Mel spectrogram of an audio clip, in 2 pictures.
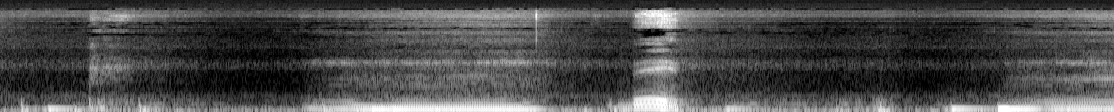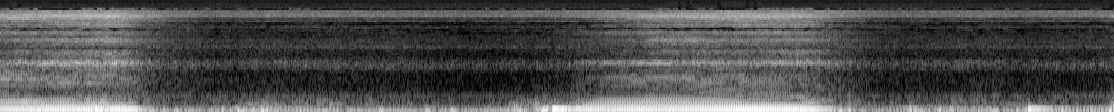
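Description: Deep buzzing, droning snores, about three in ten seconds, with a soft snort between; ordinary snoring in a quiet room.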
